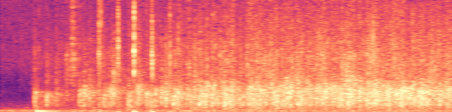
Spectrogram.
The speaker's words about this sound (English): Do the applause.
